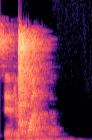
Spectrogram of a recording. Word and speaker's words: servanda: Muchos decimos pacta sunt servanda, pero servanda, cuando nos referimos a los contratos, deben cumplirse, pero será servanda, la correcta pronunciación es servanda, y eso tiene un porqué, que también está en el libro, ¿no?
